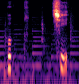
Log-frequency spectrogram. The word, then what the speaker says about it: 不客气: And the first two sound, it sounds like you are reading book, the book. So you say 不客气. 不客气.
